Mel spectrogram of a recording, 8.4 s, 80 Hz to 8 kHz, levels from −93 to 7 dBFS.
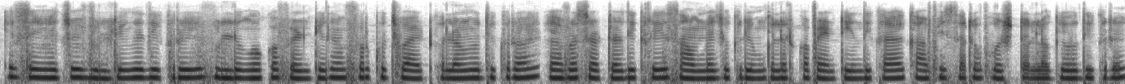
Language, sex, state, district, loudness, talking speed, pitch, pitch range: Hindi, female, Uttar Pradesh, Etah, -14 LUFS, 265 wpm, 240 Hz, 230-245 Hz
